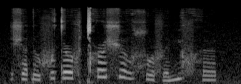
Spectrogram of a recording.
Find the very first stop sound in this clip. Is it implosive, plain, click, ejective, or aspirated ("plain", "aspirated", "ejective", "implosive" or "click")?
implosive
